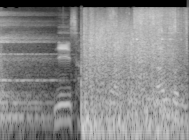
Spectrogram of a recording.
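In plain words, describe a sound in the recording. A sword slash swooshes loudly.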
